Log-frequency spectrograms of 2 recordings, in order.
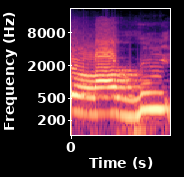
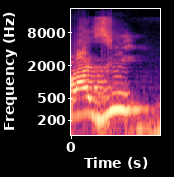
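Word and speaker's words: الذي: Makanya kalau di surat Al Fatihah, shirotol ladzi, jangan lazi. Kalau lazi, gigi ketemu. Kalau ladzi, dzi, nah kan beda.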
